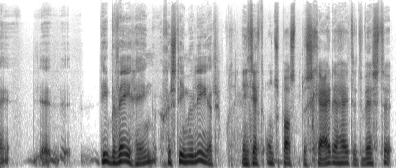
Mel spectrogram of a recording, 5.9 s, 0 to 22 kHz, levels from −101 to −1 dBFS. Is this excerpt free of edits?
no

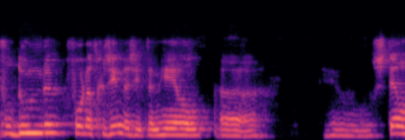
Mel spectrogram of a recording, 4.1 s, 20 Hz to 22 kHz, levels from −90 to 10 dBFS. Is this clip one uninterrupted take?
yes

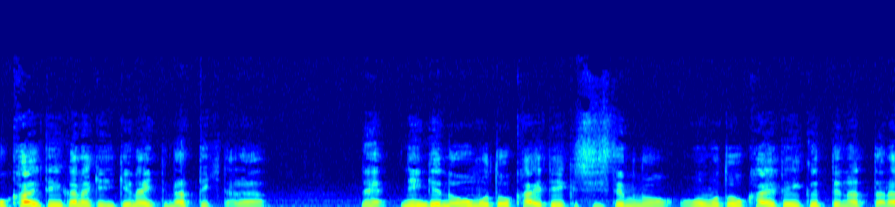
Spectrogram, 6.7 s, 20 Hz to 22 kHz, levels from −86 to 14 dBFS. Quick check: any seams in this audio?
no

